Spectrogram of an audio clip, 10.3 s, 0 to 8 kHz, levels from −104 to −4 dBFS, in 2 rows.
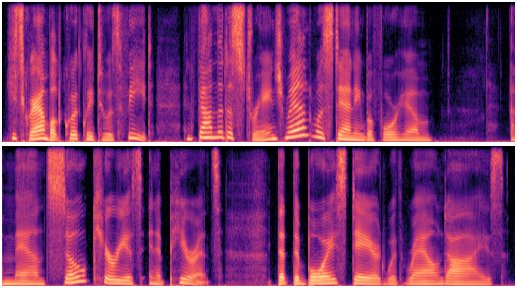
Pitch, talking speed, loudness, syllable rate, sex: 190 Hz, 165 wpm, -19 LUFS, 4.8 syllables/s, female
